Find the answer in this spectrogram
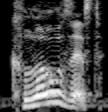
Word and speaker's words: closest: This, this is the closest, closest. Just, closest 아니에요. Close, z, 요 진동 소리, z, closest.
